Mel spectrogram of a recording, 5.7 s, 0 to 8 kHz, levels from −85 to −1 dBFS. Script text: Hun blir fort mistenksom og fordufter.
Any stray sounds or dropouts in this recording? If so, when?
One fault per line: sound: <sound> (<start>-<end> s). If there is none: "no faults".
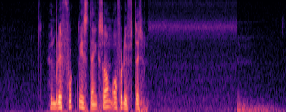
no faults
